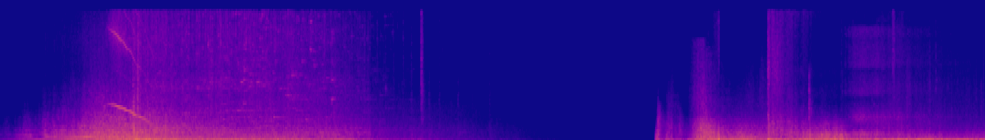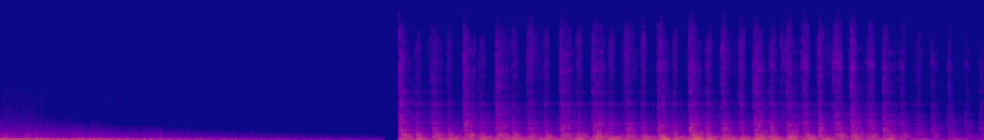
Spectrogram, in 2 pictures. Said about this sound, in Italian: Bombe, che venivano tra l'altro sganciate e lasciate cadere dal secondo pilota costretto a sporgersi con gli ordigni in mano dalla carlinga, bombe che cadono su Porta Romana e finiscono in mezzo alla gente che stava osservando questa scena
